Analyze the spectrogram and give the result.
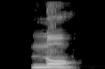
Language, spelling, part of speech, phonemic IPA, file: Bengali, ণ, character, /nɔ/, LL-Q9610 (ben)-ণ.wav
- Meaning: The 26th character in the Bengali alphabet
